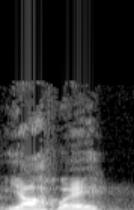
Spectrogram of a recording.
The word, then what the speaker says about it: Yahweh: And so some people, usually it's the Hebrew scholars that pronounce it Yahweh, putting the YHWH, and then sort of what we would do is put vowels in there to try to make a speakable word.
